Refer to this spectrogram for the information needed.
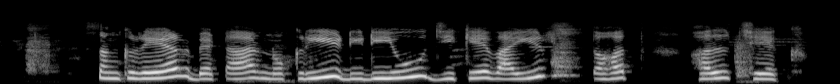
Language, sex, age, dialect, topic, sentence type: Magahi, female, 18-24, Northeastern/Surjapuri, banking, statement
